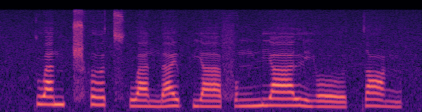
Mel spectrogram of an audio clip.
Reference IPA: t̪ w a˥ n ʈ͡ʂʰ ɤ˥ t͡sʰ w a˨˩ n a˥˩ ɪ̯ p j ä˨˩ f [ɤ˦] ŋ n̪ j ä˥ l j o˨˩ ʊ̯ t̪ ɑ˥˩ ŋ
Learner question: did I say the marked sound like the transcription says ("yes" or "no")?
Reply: yes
